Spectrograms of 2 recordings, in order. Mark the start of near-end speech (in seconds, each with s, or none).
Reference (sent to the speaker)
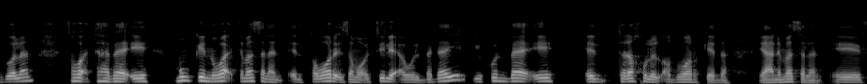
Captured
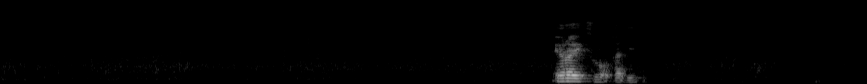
5.6 s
